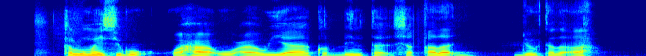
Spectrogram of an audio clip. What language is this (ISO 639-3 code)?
som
